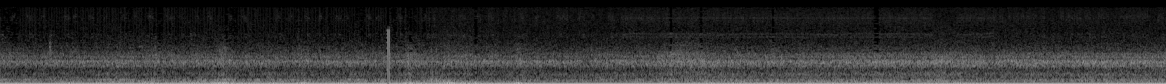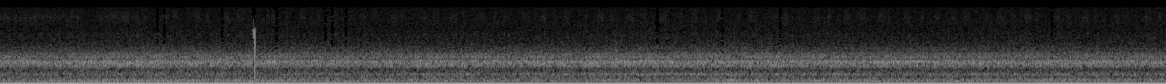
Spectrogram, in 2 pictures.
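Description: A short glitch cuts through the sound from 3.85 to 3.90 s, and a second one lands from 14.17 to 14.22 s. Both are damaged data in a compressed stream: a stretch of the encoded bytes was corrupted, so the decoder misread those frames, lost its sync and skipped forward to the next valid frame header before normal playback resumed.

Just after that, from 14.37 to 14.42 s, there is a quick stutter or click at the join, as if a sliver of sound plays twice. This comes from overlapping chunks. The audio was handled in 10-second chunks, and here the next chunk began before the previous one had finished, so about 50 ms of sound was repeated at the boundary instead of following on seamlessly.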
